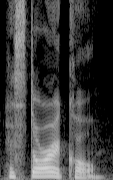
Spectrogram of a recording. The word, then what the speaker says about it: historical: Historical 跟 history 两个重音位置是不同的。 Historical Historical 再来看到 figure Figure 呢，其实它准确的发音呢，G-U-R-E 那边会有点点 E 的音，看音标就会知道。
